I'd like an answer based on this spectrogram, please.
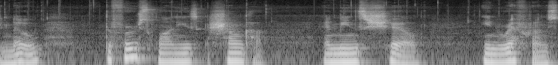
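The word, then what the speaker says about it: Śaṅkha: the first one is shangha and means shell in reference to the shell-shaped knot under irish's headrests the actual phonetic pronunciation is shankar and could be spelled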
